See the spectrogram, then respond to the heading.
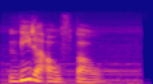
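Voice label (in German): "Wiederaufbau", German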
